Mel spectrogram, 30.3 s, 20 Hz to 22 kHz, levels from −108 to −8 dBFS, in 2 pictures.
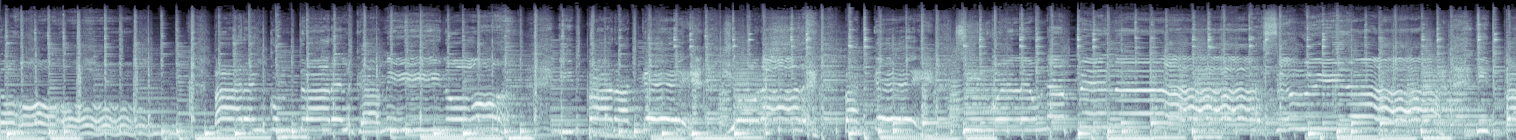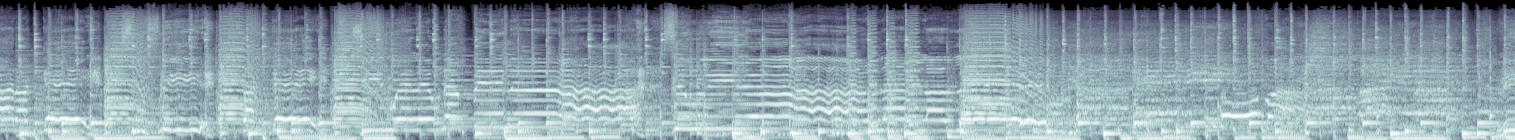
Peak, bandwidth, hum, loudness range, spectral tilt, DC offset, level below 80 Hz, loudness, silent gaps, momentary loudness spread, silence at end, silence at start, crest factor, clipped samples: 0 dBFS; 18 kHz; none; 2 LU; -4.5 dB/octave; under 0.1%; -24 dBFS; -13 LUFS; none; 4 LU; 0 s; 0 s; 14 dB; under 0.1%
